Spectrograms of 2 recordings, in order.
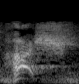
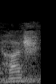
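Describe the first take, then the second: First: The word is said forcefully and sternly. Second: The word is said softly and gently. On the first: It is a firm command to be silent. "No, it's hush. There are stronger ways of saying that" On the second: It soothes a child to sleep. "a mother or father tucking a kid in at night and saying"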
